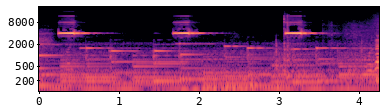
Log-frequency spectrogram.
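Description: Thai Vol air fryer being set to preheat, giving three short high electronic beeps spaced about one and a half seconds apart, over a soft background of music.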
